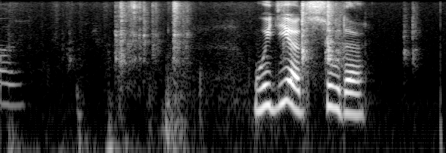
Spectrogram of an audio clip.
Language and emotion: Russian, angry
